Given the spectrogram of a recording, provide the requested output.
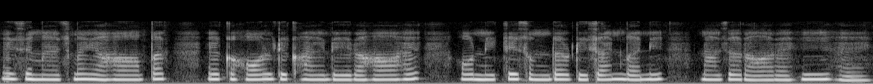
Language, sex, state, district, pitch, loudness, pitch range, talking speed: Hindi, female, Rajasthan, Jaipur, 225 Hz, -15 LUFS, 220-235 Hz, 135 wpm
